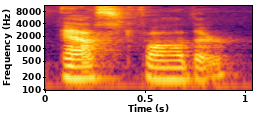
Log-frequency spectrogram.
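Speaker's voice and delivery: plain reading voice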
